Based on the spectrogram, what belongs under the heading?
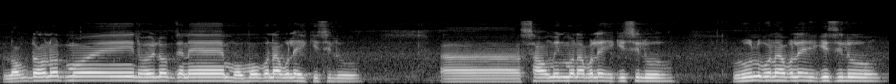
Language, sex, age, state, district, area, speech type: Assamese, male, 45-60, Assam, Lakhimpur, rural, spontaneous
